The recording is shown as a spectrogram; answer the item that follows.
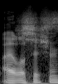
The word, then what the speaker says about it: Isla Fisher: Isla Fisher.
